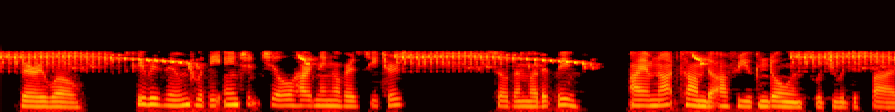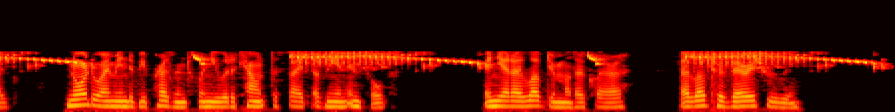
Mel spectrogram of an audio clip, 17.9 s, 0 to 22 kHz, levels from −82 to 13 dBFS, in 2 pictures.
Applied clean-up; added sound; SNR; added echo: classical method Wiener filter.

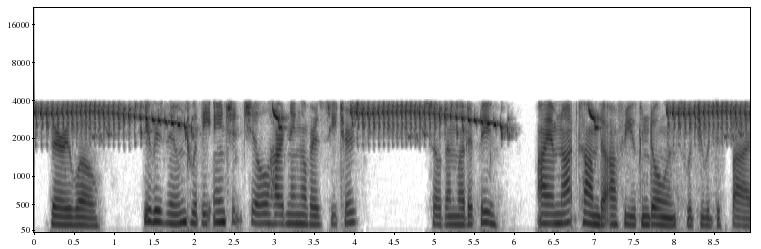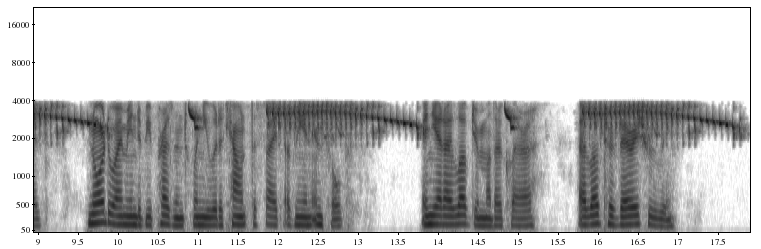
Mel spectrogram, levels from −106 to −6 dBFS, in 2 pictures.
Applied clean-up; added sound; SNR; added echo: none; Bird; -1 dB; none.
